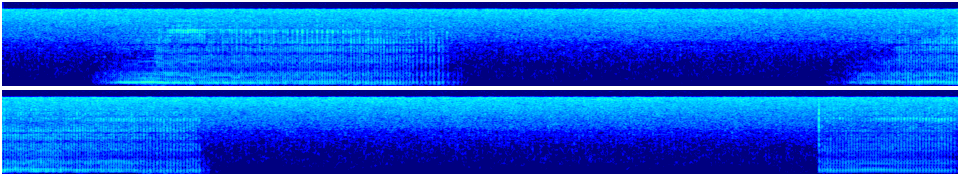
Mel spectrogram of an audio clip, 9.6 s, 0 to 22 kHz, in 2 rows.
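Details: Sleeping cat snoring and twitching, with long, buzzing, low-pitched breaths about 14 a minute and quiet pauses between; snoring.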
